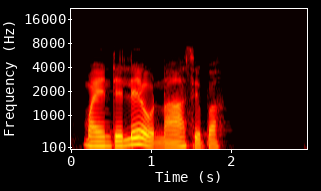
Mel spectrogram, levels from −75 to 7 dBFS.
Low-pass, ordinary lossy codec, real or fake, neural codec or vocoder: 7.2 kHz; none; real; none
